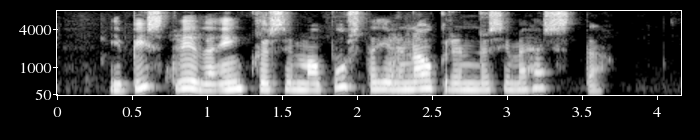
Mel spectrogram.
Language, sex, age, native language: Icelandic, female, 30-39, Icelandic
